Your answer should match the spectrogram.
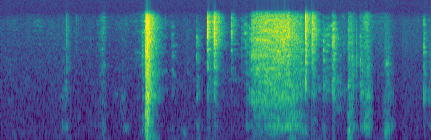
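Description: Paper trimmer cutting card: a sharp click, then a rasping slide of under a second as the blade runs through the card, with lighter clicks of the card and trimmer being handled around it.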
